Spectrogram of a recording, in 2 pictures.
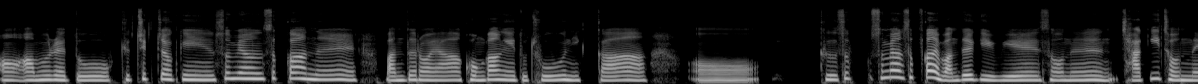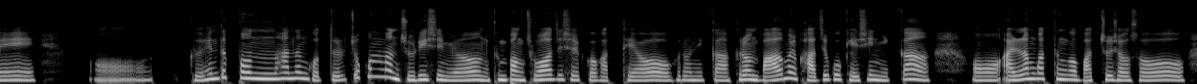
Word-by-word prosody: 어 - - -1 0.2
아무래도 195 -1 +1
규칙적인 215 -2 -1
수면 265 +2 +2
습관을 230 -6 +1 0.3
만들어야 195 0 0
건강에도 205 -1 +1
좋으니까 195 -1 -1 0.4
어 95 0 -4 0.7
그 215 -1 +1
습 270 +6 -5 0.2
수면 320 +2 +1
습관을 315 -1 +3
만들기 200 0 +1
위해서는 195 +1 0
자기 200 +8 -2
전에 195 -2 0 0.6
어 95 - -6 0.4
그 190 -1 -2
핸드폰 265 0 +4
하는 275 +1 +2
것들을 195 -1 -4
쪼끔만 345 0 0
줄이시면 200 -2 +1
금방 205 -1 +2
좋아지실 215 0 +1
거 180 -2 -5
같아요. 185 +1 -2
그러니까 190 -2 -3
그런 220 -1 +3
마음을 215 +10 +2
가지고 215 +2 0
계시니까 210 +2 0 0.4
어 185 0 0
알람 220 +6 +3
같은 250 -3 +1
거 215 -1 +2
맞추셔서 190 +1 -1
200 Hz, 245 characters per minute, -23 LUFS, 190-225 Hz, 0.7 s, 핸드폰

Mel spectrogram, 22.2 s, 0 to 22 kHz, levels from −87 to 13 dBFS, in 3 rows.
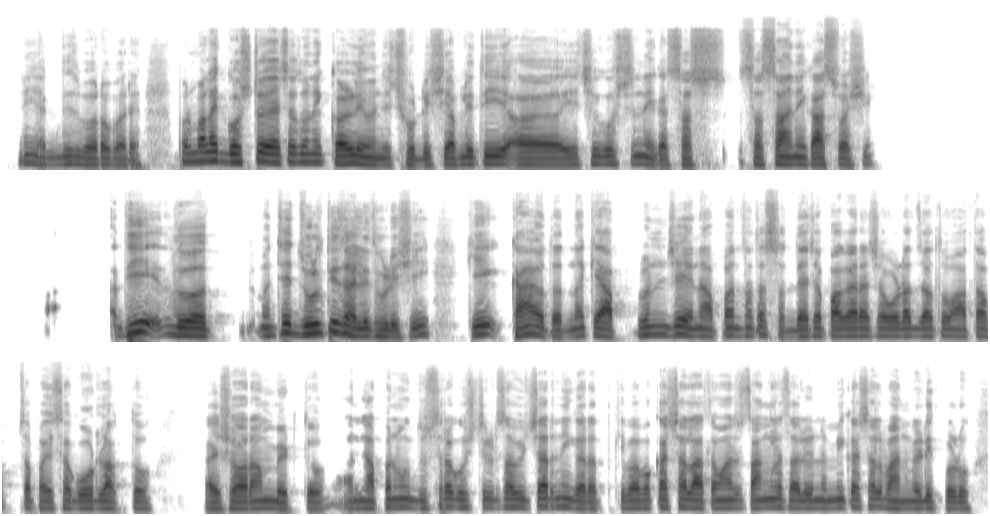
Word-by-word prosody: नाही, 140 -1 -5
अगदीच 115 +3 -5
बरोबर 105 -2 -1
आहे. - - -6 0.3
पण 155 +1 -1
मला 165 +2 +5
एक 170 - 0
गोष्ट 155 +1 +2
याच्यातून 150 0 +4
एक 150 - -2
कळली 130 0 +7
म्हणजे 105 -2 -1
छोटीशी. 105 0 -2
आपली 115 +4 +1
ती 130 0 +3
अ, - - 0 0.3
याची 105 +4 -3
गोष्ट 130 0 -4
नाही 125 -4 -2
का, 95 - +1
सस 95 +1 -5 0.3
ससा 115 +2 +1
आणि 120 -1 +1
कासवाची? 105 0 -1 1.2
आ - - -18 0.5
आधी 180 +4 +4 0.3
ज 130 -2 +8 0.4
म्हणजे 135 +7 +2
जुळती 165 +5 +6
झाली 125 -7 +5
थोडीशी. 115 +4 -1 0.3
की 150 +3 +2 0.2
काय - - +4
होतात 105 -6 0
ना, 120 +4 -3
की - - 0
आपण 140 +5 +1
जे 145 +3 +1
आहे 140 - +5
ना 125 0 -1
आपण, 130 +3 -1
आता 130 +2 -2
सध्याच्या 115 +1 -2
पगाराच्या 120 +1 +2
ओढात 125 +1 +1
जातो, 125 0 -1
आताचा 120 +2 -4
पैसा 115 +2 -3
गोड 120 0 -1
लागतो, 115 -1 -3 0.5
ऐशो 105 +3 -1
आराम 120 +2 +1
भेटतो. 105 -1 -3 0.2
आणि 120 +2 -5
आपण 135 +3 -2
मग 135 -1 -4
दुसऱ्या 125 +4 -4
गोष्टीकडचा 135 +1 -5
विचार 140 +1 0
नाही 145 -1 -4
करत, 110 -2 0
की - - -9
बाबा 125 +1 0
कशाला 135 0 +1
आता 125 +1 -1
माझं 130 0 -2
चांगलं 130 +2 -1
चालू 125 -1 -2
आहे 125 - -3
ना 125 - -4
मी 130 +2 -4
कशाला 140 +1 -3
भानगडीत 115 -1 -2
पडू, 110 -1 -2
125 Hz, 200 wpm, -21 LUFS, 115-135 Hz, 1.2 s, ज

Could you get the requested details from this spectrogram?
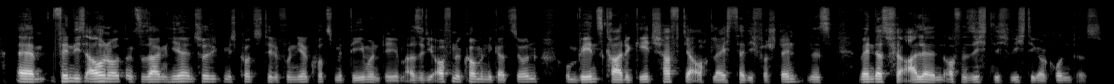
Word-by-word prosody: ähm, 125 -2 +7
finde 140 +1 +2
ich's 140 - -3
auch 130 +2 +9
in 145 - +5
Ordnung 135 -1 +1
zu 120 0 -9
sagen: 120 -1 +5
„Hier, 130 +3 +1
entschuldige 130 -1 -4
mich 120 0 -11
kurz, 125 0 -6
ich - - -17
telefoniere 115 +2 -5
kurz 125 - -10
mit 105 - -12
dem 105 +3 -3
und 115 -4 -5
dem.“ 90 0 -6
Also, 105 - -4
die 115 +3 -7
offene 130 0 +1
Kommunikation, 125 +1 -2 0.2
um 115 -2 -11
wen's 120 +2 +2
grade 115 -2 +4
geht, 120 +3 -3
schafft 125 0 -1
ja - - +3
auch 110 - -4
gleichzeitig 105 -1 -3
Verständnis, 115 -2 -5 0.3
wenn 125 +1 +4
das 125 - +5
für - - 0
alle 115 +1 +5
'n 110 0 -4
offensichtlich 110 -1 -6
wichtiger 105 -2 -6
Grund 100 +2 -8
ist. - - -19
120 Hz, 220 wpm, -23 LUFS, 110-125 Hz, 0.3 s, auch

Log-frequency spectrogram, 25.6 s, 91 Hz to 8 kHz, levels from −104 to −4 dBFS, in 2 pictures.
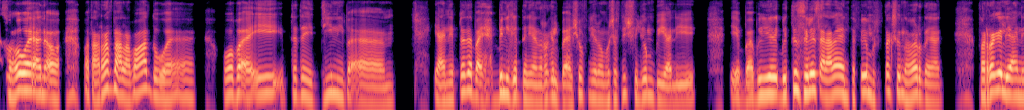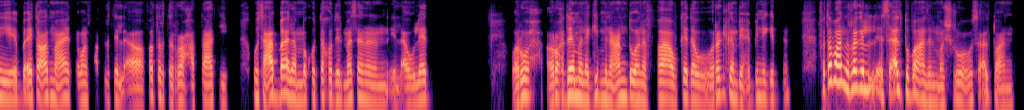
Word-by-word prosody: فهو 205 +6 +8
يعني 175 -3 +5
آه، 145 -1 +4 0.3
فاتعرّفنا 215 +10 +3
على 150 -3 +3
بعض 195 +3 +2
و 155 - 0 0.7
وهو 170 +2 +2
بقى 175 -3 +4
إيه 180 +2 -2
ابتدا 170 0 -6
يدّيني 155 +3 -5
بقى 120 -4 -2
آمم 125 +2 -11 0.5
يعني 135 +2 0
ابتدا 190 +7 +2
بقى - - +3
يحبني 170 +7 0
جدًا، 150 -3 -1
يعني 130 -1 -2
الراجل 140 +3 -2
بقى 135 - 0
يشوفني 150 +2 -5
لو 140 - -3
ما 135 - -5
شافنيش 155 +5 -6
في 155 - -6
اليوم 160 +1 -3
ب - - -22
يعني 130 0 -3 0.4
يبقى - - -1
بي 170 +2 +6
بيتصل 185 +3 +3
يسأل 200 -5 +7
عليّا: 180 +4 +6
"أنت 155 -2 -4
فين 190 +3 +2
ما 150 - -5
شُفتكش 180 +7 -4
النهاردة 155 -2 +1
يعني." 130 0 -4 0.4
فالراجل 185 +5 +6
يعني 155 -4 +2
بقيت 145 - -2
أقعد 155 - +2
معاه 150 0 -2
طبعًا 140 +1 -6
فترة - - -18
ال - - -9
آه، - - -3
فترة - - -5
الراحة - - -5
بتاعتي، 130 -1 -5 0.3
وساعات 155 +2 +2
بقى 175 +2 +4
لمّا 140 -2 -3
كنت 150 +1 -10
آخد 155 -2 -4
ال 135 - -6
مثلًا 140 -2 -4
الأولاد 125 +3 -5 1.1
وأرُوح 160 +3 -2
أرُوح 150 -1 -1
دايمًا 160 -2 +3
أجيب 140 +4 -5
من 145 - -5
عنده 150 +2 -1
وأنفّعه 140 +1 0
وكده 140 +2 -2
والراجل 130 +6 -4
كان 160 -3 -2
بيحبني 140 +3 -8
جدًا. 140 +2 -13 0.4
فطبعًا 285 -4 +5
الراجل 225 0 +2
سألته 200 -3 0
بقى 170 - 0
عن 145 -2 -2
المشروع، 130 +2 -6
وسألته 135 +4 -7
عن 110 +1 -8
150 Hz, 190 wpm, -24 LUFS, 135-170 Hz, 1.1 s, فهو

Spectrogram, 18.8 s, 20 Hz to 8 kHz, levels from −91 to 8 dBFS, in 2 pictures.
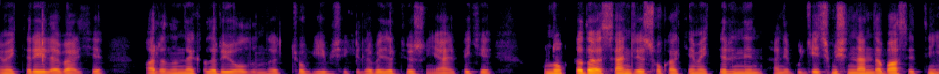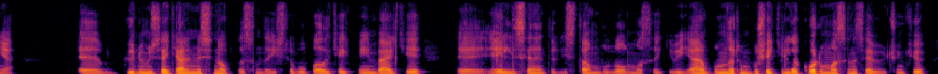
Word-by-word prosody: yemekleri 120 +1 0
ile 110 -3 +2
belki 105 -3 -3 0.4
aranın 110 +4 -2
ne 125 0 +1
kadar 120 -1 -2
iyi 115 0 +2
olduğunu 105 +1 -5
da 155 - -5
çok 120 -1 -6
iyi 115 0 -7
bir - - -22
şekilde 120 +6 -8
belirtiyorsun, 140 -3 -3
yani. 110 -1 -6
Peki, 150 +7 -6 0.5
bu 130 - -1
noktada 155 -3 +8
sence 130 +3 +2
sokak 125 +3 -4
yemeklerinin, 125 -2 -2
hani, 110 -2 -8
bu 100 - -11
geçmişinden 120 +2 -1
de 115 -1 +1
bahsettin 115 +6 +2
ya, 90 -5 -7 0.7
eee, 100 0 -1 0.2
günümüze 120 +6 +4
gelmesi 130 0 +3
noktasında, 105 -5 -5
işte, 110 +3 -11
bu 110 0 -7
balık 115 +2 +1
ekmeğin 115 0 -3
belki, 115 +1 +2 0.3
eee, 105 - -3 0.3
50 115 +3 +2
senedir 110 -5 -3
İstanbullu 100 -1 -4
olması 100 -1 -7
gibi, 105 0 -9
yani, 110 0 +2
bunların 135 +5 +2
bu 135 - -2
şekilde 140 0 +3
korunmasının 125 +2 +4
sebebi 120 -4 -1
Çünkü 120 +2 -1
115 Hz, 155 wpm, -25 LUFS, 110-125 Hz, 0.7 s, noktada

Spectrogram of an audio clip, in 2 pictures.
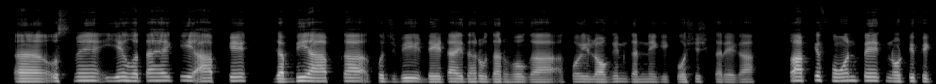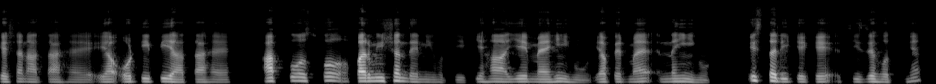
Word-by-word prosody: अ, 135 -1 +5
उसमें 175 +3 0
ये 160 +3 -1
होता 175 0 +1
है 180 0 +2
कि 180 +1 -1
आपके 170 +3 +1 0.3
जब 135 -1 +4
भी 170 +4 +6
आपका 150 0 +4 0.2
कुछ 140 -3 -4
भी 150 +2 +2
डेटा 125 +1 +2
इधर-उधर 130 -2 -1
होगा 115 -1 -1 0.2
कोई 125 0 -4
लॉगिन 120 +2 -2
करने 120 0 -6
की 120 +1 -11
कोशिश 115 +2 -7
करेगा 115 0 -5 0.4
तो - - +3
आपके 180 +2 +5
फ़ोन 180 -1 0
पे 175 -1 +4
एक 170 - -2
नोटिफ़िकेशन 140 -3 -2
आता 120 0 -4
है 115 -1 -13 0.2
या 120 0 +1
ओटीपी 135 +1 -1
आता 115 -1 -1
है 110 -1 -10 0.4
आपको 155 +2 +4
उसको 165 +3 -1 0.2
परमिशन 155 +1 +7
देनी 120 -3 -6
होती 110 -1 -19
है 105 - -15
कि 130 - -7
हाँ, 130 0 0
ये 130 +2 -1
मैं 120 -1 +2
ही 135 +1 -3
हूँ, 105 -4 -14
या 125 - +2
फिर 125 -1 -6
मैं 130 +3 0 0.2
नहीं 135 -3 -3
हूँ। 100 -2 -13 0.4
इस 185 -1 +1
तरीके 130 -6 +3
के 125 +1 -2 0.2
चीज़ें 125 +1 -4
होती 120 +1 -9
हैं 170 - -8
130 Hz, 180 wpm, -26 LUFS, 120-155 Hz, 0.4 s, परमिशन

